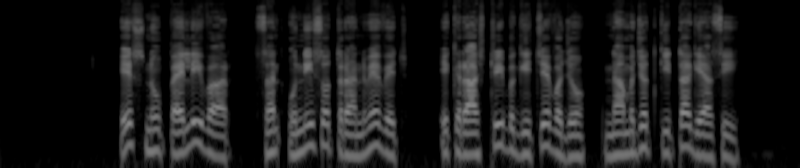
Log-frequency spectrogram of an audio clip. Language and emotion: Punjabi, neutral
